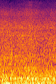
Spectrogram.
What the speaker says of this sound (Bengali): আর পাশে ট্র্যাক দিয়ে এক্সপ্রেস ট্রেন বেরিয়ে যাচ্ছে, এক্সপ্রেস না এটা মালগাড়ি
